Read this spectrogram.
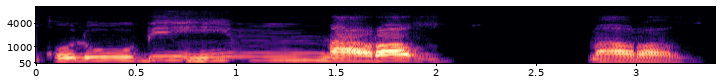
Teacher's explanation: पहली मीम को दूसरी मीम के साथ मिलाकर मुशद्दद अदा करना, और साथ एक अलिफ के बराबर गुन्ना भी करना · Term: इदगाम सगीर मिसलैन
